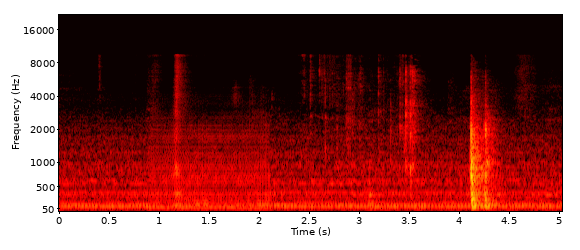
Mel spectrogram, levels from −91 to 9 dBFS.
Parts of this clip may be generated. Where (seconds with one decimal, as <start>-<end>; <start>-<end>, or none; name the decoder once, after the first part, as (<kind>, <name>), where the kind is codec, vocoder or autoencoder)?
0.9-2.1 (vocoder, WaveNeXt)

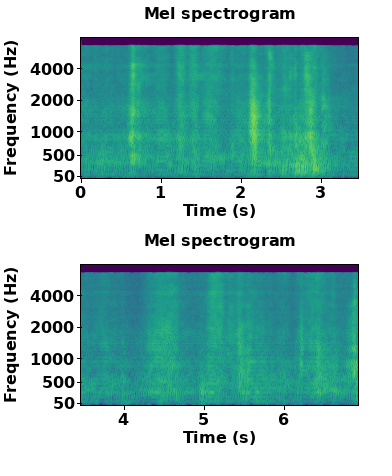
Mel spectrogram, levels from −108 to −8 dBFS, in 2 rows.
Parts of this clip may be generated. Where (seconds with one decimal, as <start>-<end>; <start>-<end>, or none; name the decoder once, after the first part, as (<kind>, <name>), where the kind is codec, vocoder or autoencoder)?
0.0-6.9 (vocoder, Vocos)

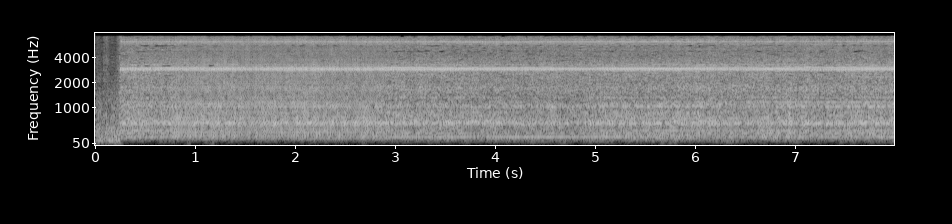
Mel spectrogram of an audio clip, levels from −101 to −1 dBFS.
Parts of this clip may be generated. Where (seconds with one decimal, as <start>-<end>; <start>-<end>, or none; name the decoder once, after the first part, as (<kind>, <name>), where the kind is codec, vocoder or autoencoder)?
0.8-2.9 (vocoder, Vocos)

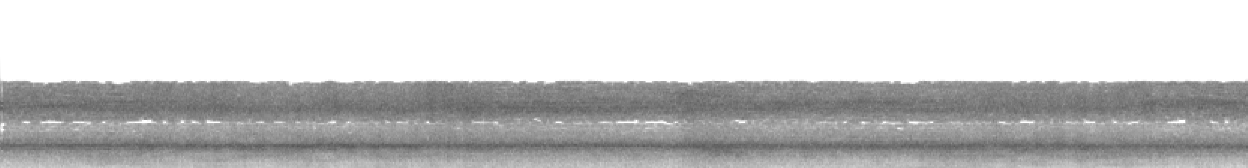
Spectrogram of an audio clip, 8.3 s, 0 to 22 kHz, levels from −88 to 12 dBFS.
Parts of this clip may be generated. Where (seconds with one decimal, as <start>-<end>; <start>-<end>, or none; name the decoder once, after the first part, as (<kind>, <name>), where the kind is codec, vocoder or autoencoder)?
0.9-3.3 (codec, SNAC); 6.4-7.7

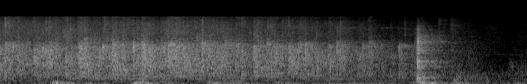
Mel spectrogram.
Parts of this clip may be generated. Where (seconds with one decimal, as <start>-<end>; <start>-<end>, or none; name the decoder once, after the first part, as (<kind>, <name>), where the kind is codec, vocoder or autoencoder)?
0.0-2.3 (vocoder, Vocos); 4.4-5.3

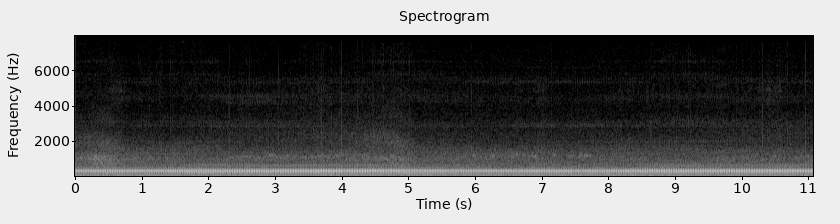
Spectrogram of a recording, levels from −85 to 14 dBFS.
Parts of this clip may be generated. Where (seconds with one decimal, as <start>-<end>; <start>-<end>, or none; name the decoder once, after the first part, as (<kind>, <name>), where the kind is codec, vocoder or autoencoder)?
none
